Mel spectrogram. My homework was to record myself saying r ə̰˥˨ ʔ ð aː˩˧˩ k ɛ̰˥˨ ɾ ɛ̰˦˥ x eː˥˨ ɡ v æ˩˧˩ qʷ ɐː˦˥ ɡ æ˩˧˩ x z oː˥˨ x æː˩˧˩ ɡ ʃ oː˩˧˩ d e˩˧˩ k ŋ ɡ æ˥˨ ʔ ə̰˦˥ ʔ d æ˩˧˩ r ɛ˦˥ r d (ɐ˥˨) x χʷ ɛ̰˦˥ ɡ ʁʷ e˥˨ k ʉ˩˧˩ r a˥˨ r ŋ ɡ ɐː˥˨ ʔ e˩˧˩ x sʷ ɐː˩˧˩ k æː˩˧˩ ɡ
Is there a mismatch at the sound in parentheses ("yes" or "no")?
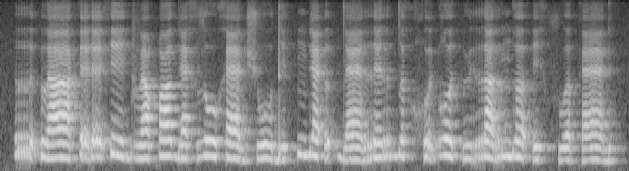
no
